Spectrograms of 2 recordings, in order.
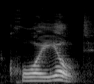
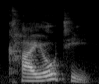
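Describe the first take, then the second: First: The word ends with an 'oat' sound. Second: The word does not end with an 'oat' sound. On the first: The speaker calls it wrong. "C O Y, coy, O T E, oat, right? Not right" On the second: The speaker calls it right. "We pronounce this coyote"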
